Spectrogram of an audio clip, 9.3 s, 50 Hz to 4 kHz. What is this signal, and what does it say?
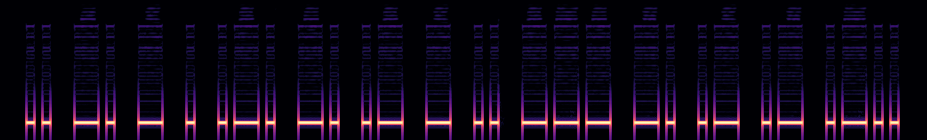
Morse code, heard as a keyed tone, about 15 wpm, 550 Hz. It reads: INTERNATIONAAL
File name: Files Web tls / Morse on9fv / morse15kps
